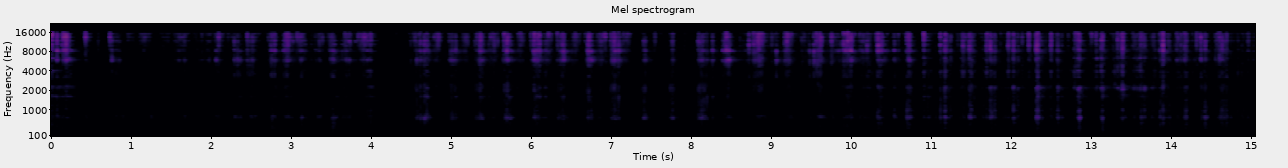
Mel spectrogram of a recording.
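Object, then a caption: Glass drinking tumbler. A medium, hollow, empty dark brown-purple Coke-style glass tumbler is held in both hands and scratched along its side with long painted fingernails. The result is a dense, fast run of bright, scratchy ticks and clinks with a faint glassy ring around 700 Hz. There is a brief silent pause near the four-second mark, after which the scratching resumes and grows busier.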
